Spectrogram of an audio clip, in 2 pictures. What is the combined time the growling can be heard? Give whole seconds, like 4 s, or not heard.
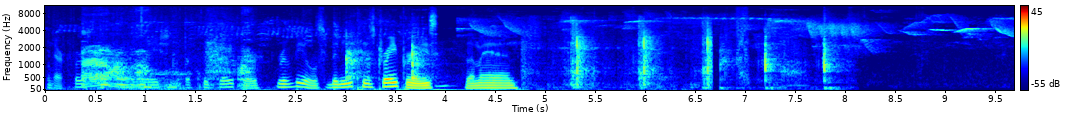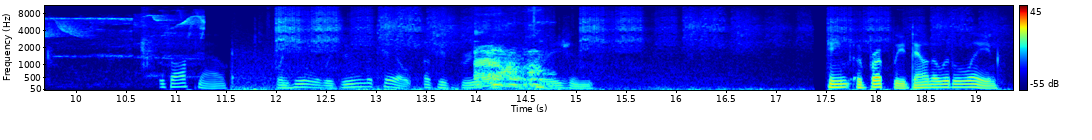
3 s.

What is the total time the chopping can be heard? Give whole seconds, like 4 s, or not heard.
5 s.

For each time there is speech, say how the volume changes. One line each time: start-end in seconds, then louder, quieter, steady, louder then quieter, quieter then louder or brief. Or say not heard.
0.0-4.8 louder
10.8-15.3 louder
17.5-19.2 brief.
